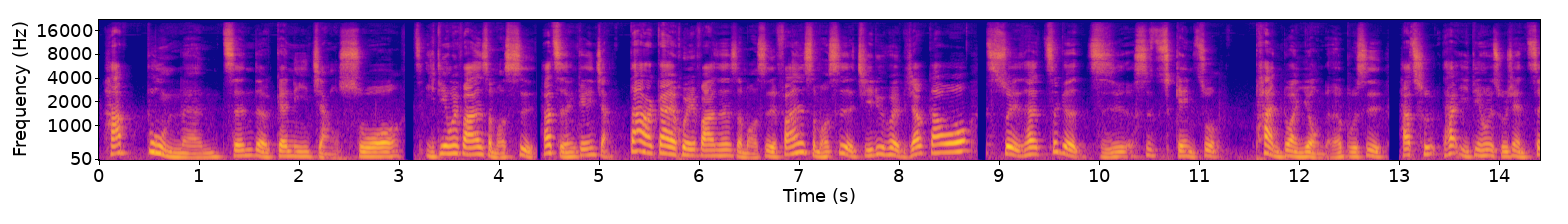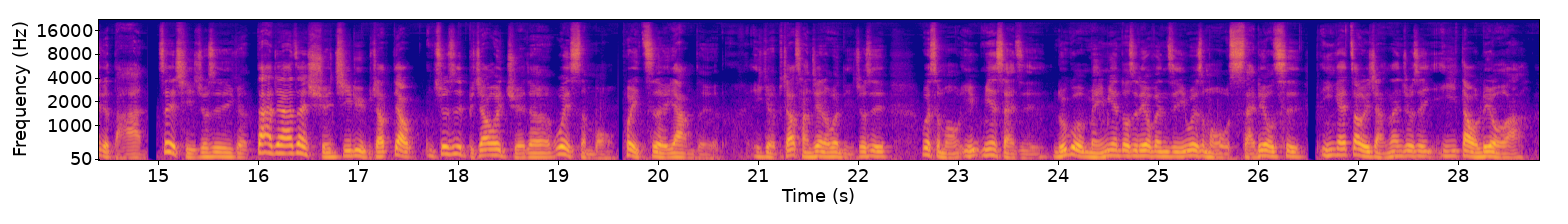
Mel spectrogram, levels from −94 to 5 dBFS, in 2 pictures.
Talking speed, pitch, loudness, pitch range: 315 characters per minute, 140 Hz, -19 LUFS, 125-170 Hz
